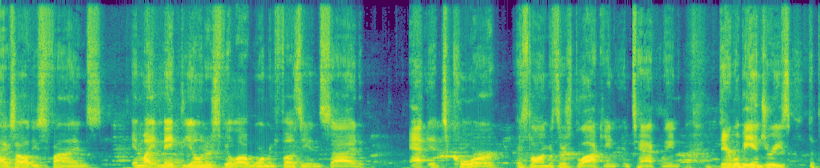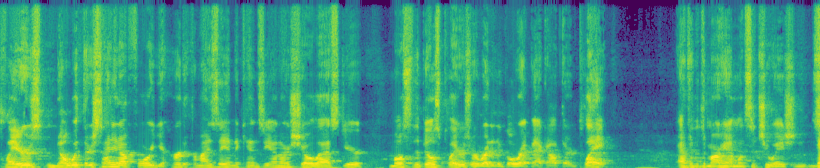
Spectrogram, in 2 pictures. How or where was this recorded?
busy venue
